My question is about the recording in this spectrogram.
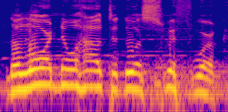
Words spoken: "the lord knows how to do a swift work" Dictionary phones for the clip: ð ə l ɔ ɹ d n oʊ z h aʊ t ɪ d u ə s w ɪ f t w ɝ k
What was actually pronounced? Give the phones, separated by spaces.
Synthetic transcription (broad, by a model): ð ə l ɔ ɹ d n oʊ h aʊ t ɪ d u ə s w ɪ f t w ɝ k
